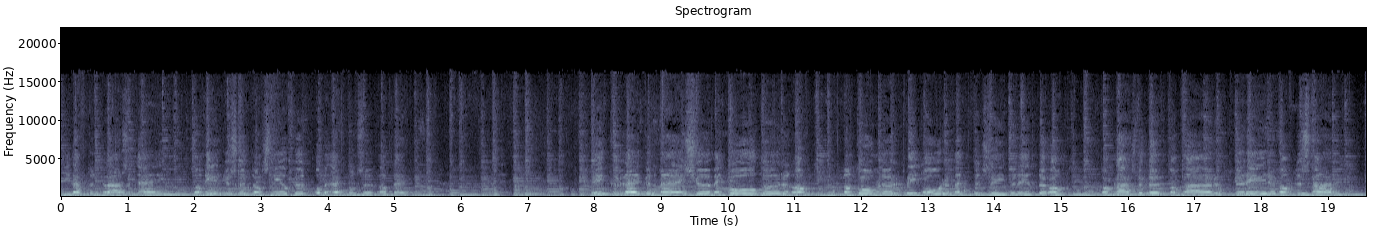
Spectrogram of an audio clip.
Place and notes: Frankrijklei, Antwerpen, Belgique - Musicien de rue - Street musician
dans les couloirs souterrains du tram
in the underground corridors of the tram
Antwerpen, Belgium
